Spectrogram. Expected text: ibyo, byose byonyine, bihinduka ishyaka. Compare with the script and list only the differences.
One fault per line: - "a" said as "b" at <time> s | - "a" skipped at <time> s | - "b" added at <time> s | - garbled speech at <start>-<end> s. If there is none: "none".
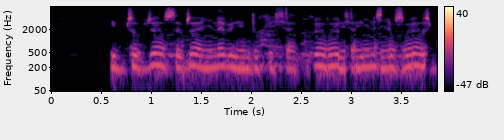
- garbled speech at 2.6-3.9 s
